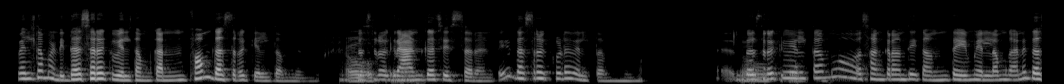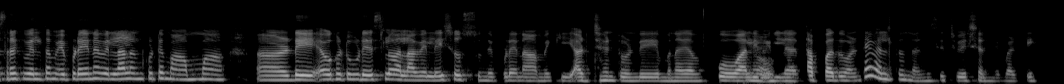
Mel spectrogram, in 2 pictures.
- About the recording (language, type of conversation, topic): Telugu, podcast, మీరు పాఠశాల సెలవుల్లో చేసే ప్రత్యేక హాబీ ఏమిటి?
- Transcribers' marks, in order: in English: "కన్ఫర్మ్"; other background noise; in English: "గ్రాండ్‌గా"; tapping; in English: "డే"; in English: "టు డేస్‌లో"; in English: "అర్జెంట్"; in English: "సిట్యుయేషన్‌ని"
